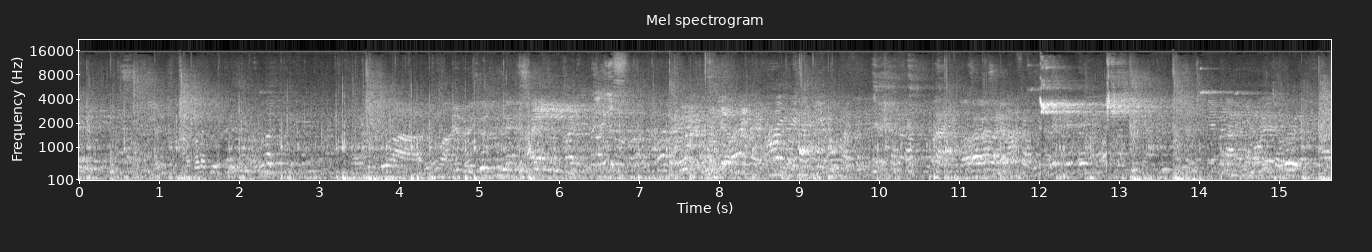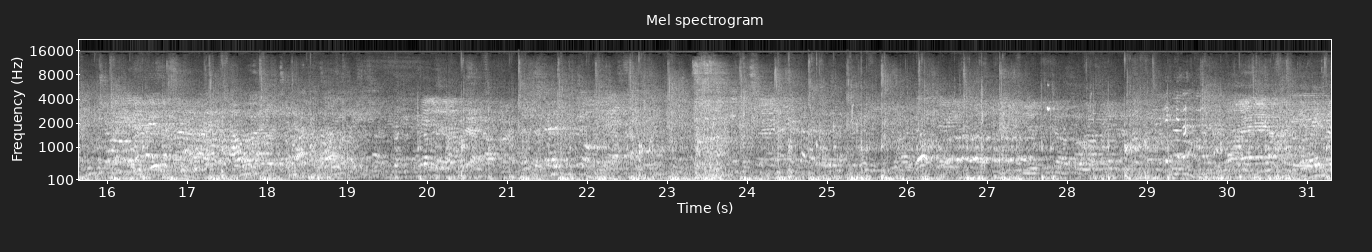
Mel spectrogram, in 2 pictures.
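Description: Balls bouncing on a sports-hall floor, the thuds echoing in the large hall, under the chatter of a group of people talking.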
